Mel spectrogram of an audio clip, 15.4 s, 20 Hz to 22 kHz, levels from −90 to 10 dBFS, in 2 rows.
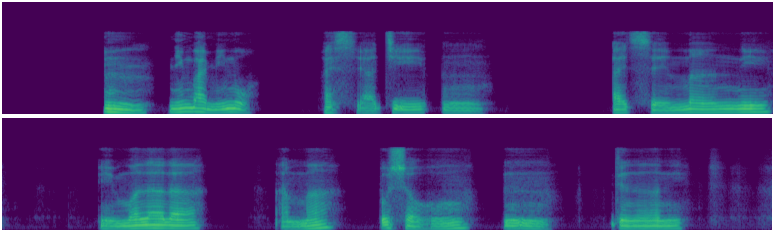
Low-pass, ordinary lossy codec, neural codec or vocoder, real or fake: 7.2 kHz; none; codec, 16 kHz in and 24 kHz out, 0.4 kbps, LongCat-Audio-Codec, two codebook decoder; fake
